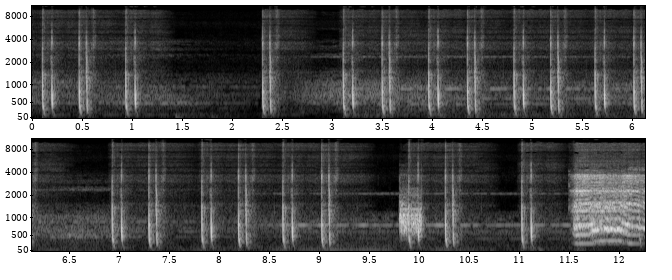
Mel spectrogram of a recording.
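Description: Footsteps tap in quick, even succession on a hard floor.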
